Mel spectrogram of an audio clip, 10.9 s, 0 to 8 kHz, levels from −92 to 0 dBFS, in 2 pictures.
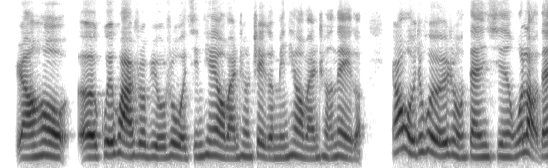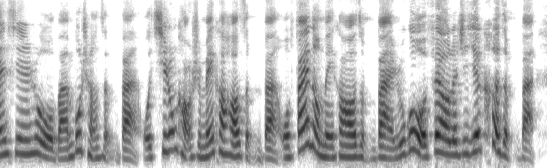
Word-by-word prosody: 然 195 +1 +3
后， 230 +3 +4
呃， 200 0 +6
规 235 +2 +3
划 210 - +5
说 220 -1 -2
比 205 - -6
如 190 -1 -1
说 225 - 0
我 190 - 0
今 210 +3 -9
天 240 -1 -4
要 200 - +2
完 180 0 -2
成 210 -1 -6
这 215 0 -4
个， 185 - -3
明 190 +2 -7
天 235 - -4
要 205 - 0
完 180 -1 -5
成 200 -3 -8
那 220 - -1
个。 - - -8 0.3
然 305 - +2
后 345 - +4
我 255 - +4
就 290 - -3
会 290 -4 +4
有 225 -2 +3
一 - - +2
种 200 -5 -3
担 205 -1 -1
心， 210 -1 -6
我 260 - -1
老 - - +4
担 225 +4 -1
心 260 -1 -6
说 250 -5 -1
我 180 - +2
完 170 +4 -3
不 315 - -2
成 180 - -8
怎 195 - -11
么 - - -30
办？ 170 -2 -3
我 180 - -4
期 245 +11 -7
中 325 - -2
考 - - -3
试 200 - -9
没 215 +5 -1
考 265 -3 +1
好 210 -2 +3
怎 - - -10
么 165 - -23
办？ 175 -1 -2
我 195 0 -1
final 335 - +2
没 195 -2 0
考 210 - -1
好 200 0 +4
怎 200 - -7
么 170 - -24
办？ 190 -3 0
如 230 +4 -4
果 330 -2 +1
我 300 +1 +6
fail 285 -4 +4
了 240 - 0
这 255 +1 -8
节 305 +3 +3
课 305 - 0
怎 - - -3
么 - - -39
办？ - - -4
210 Hz, 455 characters per minute, -23 LUFS, 195-255 Hz, 0.3 s, 呃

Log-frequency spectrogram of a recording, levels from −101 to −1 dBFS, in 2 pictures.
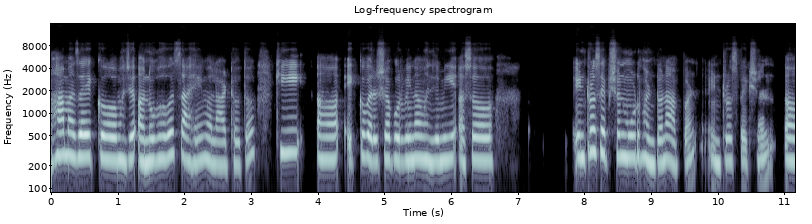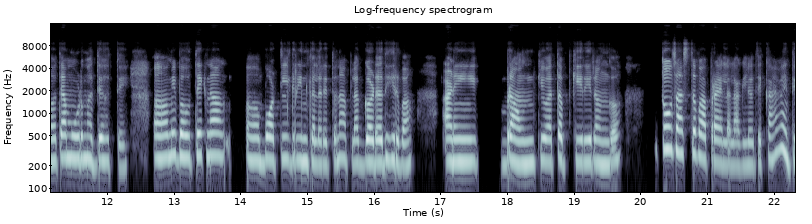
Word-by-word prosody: हा 275 +4 +3
माझा 265 -1 +4
एक 260 0 -1
अ, 240 -1 +4
म्हणजे 240 +1 +1
अनुभवच 245 +5 +1
आहे. 230 -3 -1
मला 230 -4 -3
आठवतं, 205 +5 -6 0.4
की 300 0 +1 0.3
अ, - - 0 0.4
1 - - -5
वर्षापूर्वी 235 -1 +1
ना 250 +1 +1
म्हणजे 225 -2 0
मी 240 +2 -1
असं 235 +1 0 1.3
इंट्रोस्पेक्शन 280 -1 +1
मूड 255 0 0
म्हणतो 220 -4 -1
ना 240 +1 -1
आपण. 210 +5 -7 0.2
इंट्रोस्पेक्शन 210 - -5 0.2
अ, 230 -1 +2
त्या 255 -1 +5
मूडमध्ये 245 -3 +2
होते. 220 -5 -7 0.4
अ, 250 0 +3
मी 275 - +2
बहुतेक 265 +2 +1
ना 275 0 +4 0.4
अ, - - -2 0.2
बॉटल 245 0 +1
ग्रीन 235 -1 0
कलर 210 -2 -1
येतो 205 +2 -5
ना 250 +2 -2
आपला 215 -3 -4
गडद 220 0 +5
हिरवा 220 -4 0 0.6
आणि 225 0 +2 0.4
ब्राउन 215 -2 +4
किंवा 230 -1 +1
तपकिरी 225 -1 0
रंग 215 -1 0 0.8
तो 335 0 +7
जास्त 295 -1 +3
वापरायला 225 -5 +1
लागले 200 0 -5
होते. 200 +2 -5
काय 245 +3 -3
माहिती 285 - +1
235 Hz, 140 wpm, -24 LUFS, 220-255 Hz, 1.3 s, तो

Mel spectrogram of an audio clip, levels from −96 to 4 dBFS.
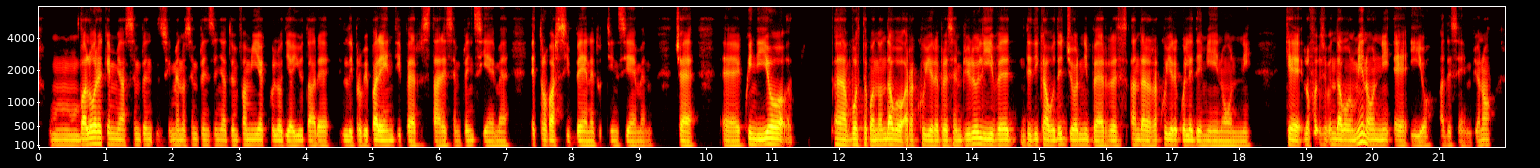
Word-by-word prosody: un 105 -1 -4
valore 120 +4 +6
che 120 - -3
mi 115 -1 -2
ha 105 - -1
sempre 110 +1 -5
s 110 -3 -15
mi 105 +1 -5
hanno 105 0 -3
sempre 110 +1 -7
insegnato 105 0 -6
in 105 - -5
famiglia 110 -1 0
è 105 - -12
quello 100 -1 0
di 100 - +1
aiutare 100 0 -1
l 100 0 -4
i 95 - +2
propri 100 +1 -2
parenti 100 -1 +3
per 95 0 -2
stare 95 0 -3
sempre 95 0 -7
insieme 95 -1 -5 0.3
e - - -5
trovarsi - - -1
bene 95 -1 0
tutti 95 +1 -18
insieme. 95 -1 -5 0.3
Cioè, 95 -2 +1 0.4
ehm, 95 -1 -1
quindi 110 +1 +2
io, 120 0 +8
uhm, - - -9 0.6
ehm, 115 -2 +1
a - - +5
volte 110 +1 +1
quando 105 0 +2
andavo 110 -1 +5
a - - +1
raccogliere, 105 -1 0
per 105 - +1
esempio, 105 +1 -2
le 120 - +4
olive, 110 -3 +3
dedicavo 105 0 0
dei 115 +2 0
giorni 110 -1 0
per 100 0 +1
s 100 - -15
andare 110 -2 +1
a - - +2
raccogliere 105 +2 0
quelle 105 -1 +2
dei 100 -1 +1
miei 100 -1 -2
nonni, 95 -1 -4 0.5
che - - +3
lo - - -2
fac - - -4
andavano 105 -2 +2
miei 150 +12 +4
nonni 110 -7 +1
e 100 -3 -2
io 95 0 -5
,ad 100 -2 -11
esempio, 90 -1 -11
no? 110 0 -4
105 Hz, 190 wpm, -23 LUFS, 100-110 Hz, 0.6 s, io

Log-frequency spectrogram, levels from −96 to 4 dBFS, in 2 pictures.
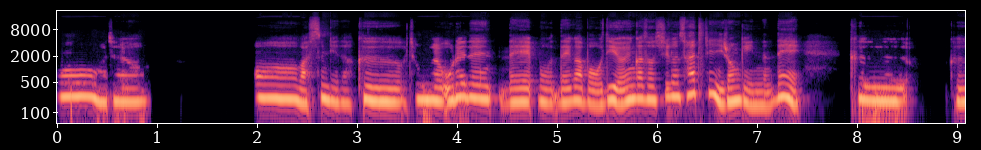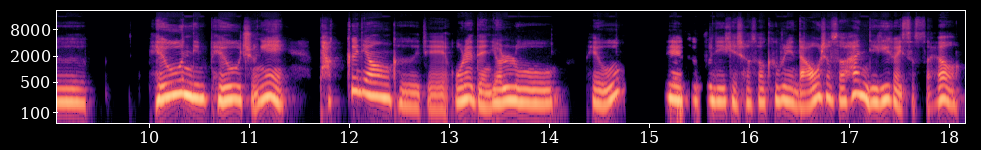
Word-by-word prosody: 어 235 - -7 0.3
맞아요. 180 0 -3 1.1
어 220 -2 +1
맞습니다. 175 -1 -3
그 185 -3 +1
정말 200 -2 +1
오래된 210 +2 0
내 180 -2 -3
뭐 180 -2 -4
내가 185 +2 -3
뭐 170 -3 -5
어디 160 +6 -1
여행 185 +5 +1
가서 210 -1 0
찍은 235 +4 -2
사진 270 +2 -2
이런 185 0 +2
게 195 - -2
있는데 165 +5 -2 0.5
그 215 - -7 0.9
그 180 -1 -1 0.6
배우 235 +8 +5
님 225 -4 +7
배우 205 0 +4
중에 205 -2 +1 0.3
박근형 255 -8 +1
그 150 -6 -6
이제 130 -1 -8
오래된 185 -6 +1
연로 175 -2 +2 0.2
배우 180 - -1 0.4
네 205 -3 +5
그분이 190 -1 -2
계셔서 175 -1 -6
그분이 190 0 -1
나오셔서 195 +7 -1
한 250 -1 +3
얘기가 180 0 +2
있었어요. 180 +7 -4
190 Hz, 265 characters per minute, -18 LUFS, 175-215 Hz, 1.1 s, 님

